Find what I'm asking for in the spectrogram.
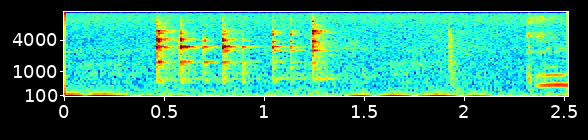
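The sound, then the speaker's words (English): A spoon stirring milk in a glass gives a series of light, irregular clinks and taps over a low steady hum, with a few scattered strikes near the end. “We're going to stir it. We're going to stir it up.”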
